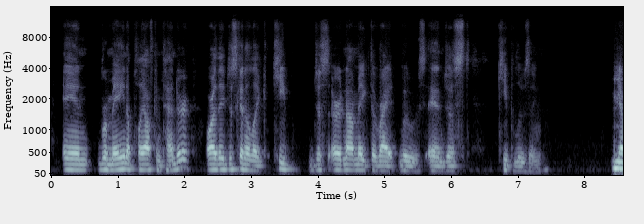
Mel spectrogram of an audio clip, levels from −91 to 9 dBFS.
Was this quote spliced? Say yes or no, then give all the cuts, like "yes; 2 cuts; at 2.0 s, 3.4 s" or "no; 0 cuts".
yes; 1 cut; at 3.3 s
